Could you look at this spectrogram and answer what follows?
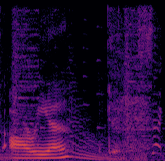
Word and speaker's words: Aria: to tell me um yes her name is arya a-r-i-a um yeah and i know my mom she like mispronounces it she says aria no or she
